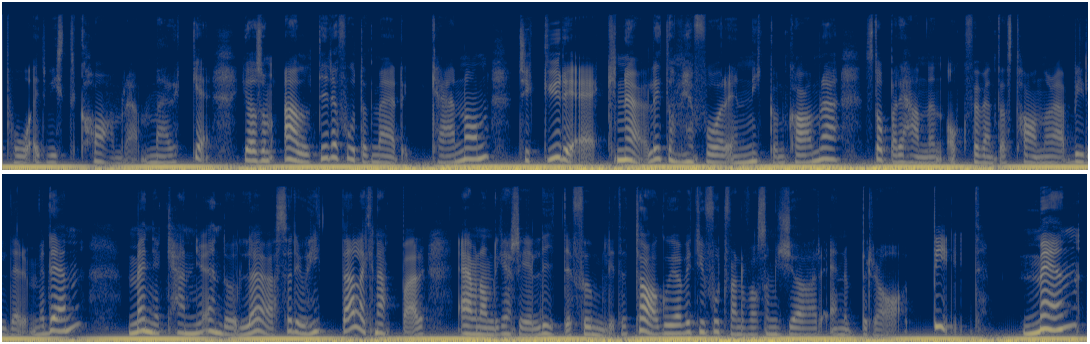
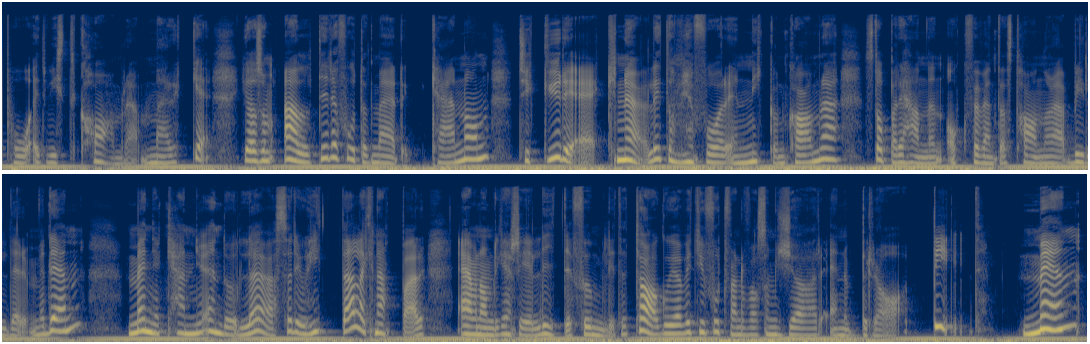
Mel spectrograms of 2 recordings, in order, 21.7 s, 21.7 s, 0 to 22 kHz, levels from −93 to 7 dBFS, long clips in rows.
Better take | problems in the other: second | low rumble; loud; throughout; 5 dB below the speech; faint in the second

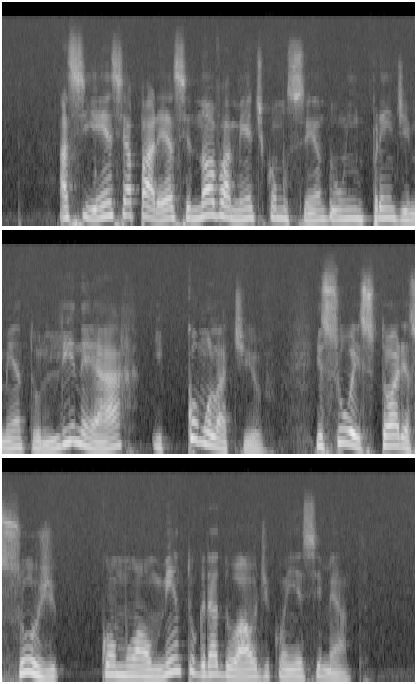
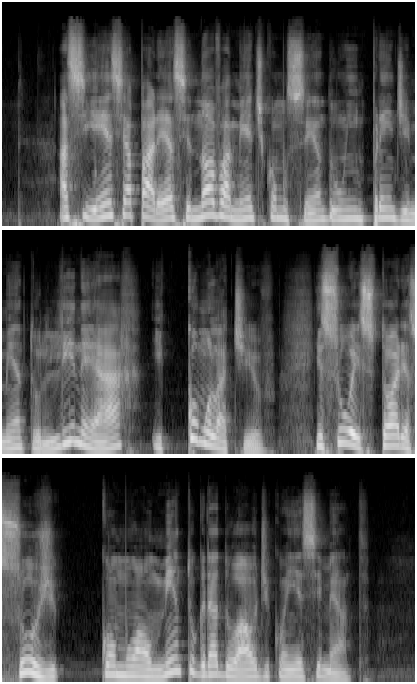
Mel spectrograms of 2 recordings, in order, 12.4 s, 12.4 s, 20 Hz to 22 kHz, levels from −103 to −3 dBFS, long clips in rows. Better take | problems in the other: second | hiss; faint; throughout; 25 dB below the speech

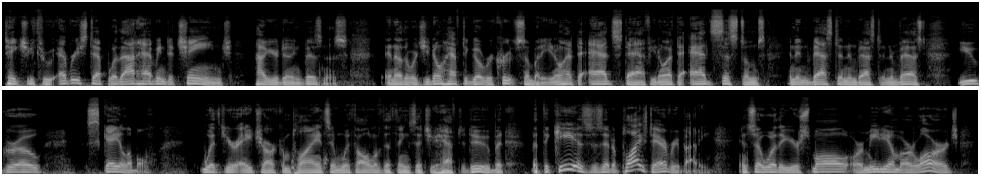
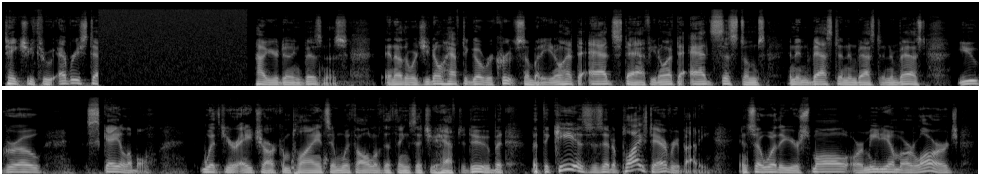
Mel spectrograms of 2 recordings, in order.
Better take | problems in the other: first | audio cutting out; filled with static; at 1 s for 1.5 s

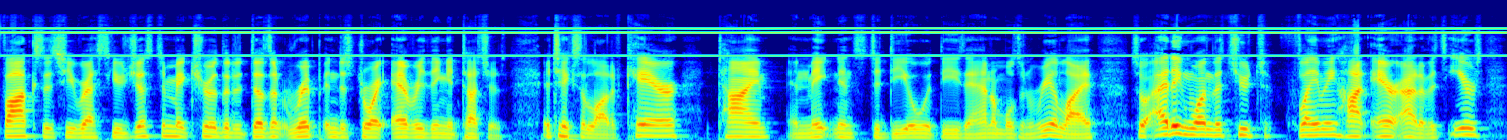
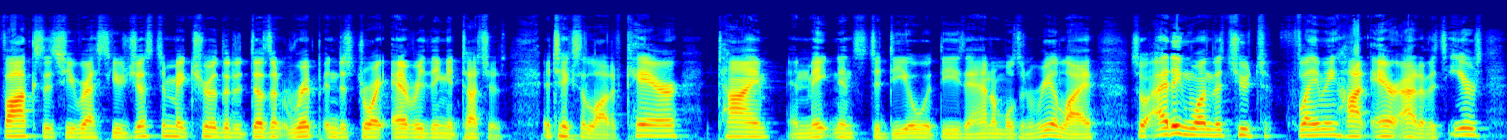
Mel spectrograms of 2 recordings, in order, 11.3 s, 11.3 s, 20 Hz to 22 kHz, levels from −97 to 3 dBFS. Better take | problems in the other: second | high-pitched whine; loud; throughout; 8.5 kHz, 9 dB below the speech

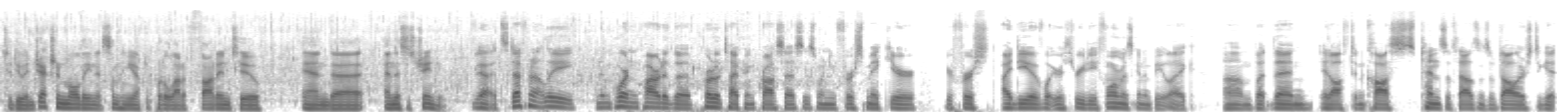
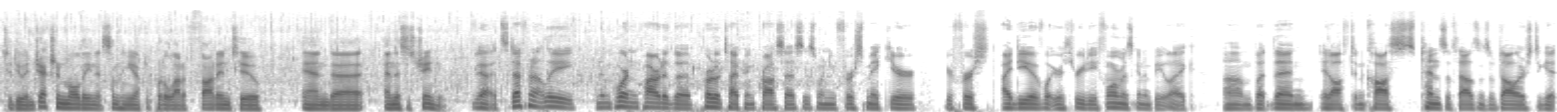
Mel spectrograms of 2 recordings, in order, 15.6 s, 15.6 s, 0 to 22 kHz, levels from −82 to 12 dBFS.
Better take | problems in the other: neither | rain or running water; noticeable; until 8.5 s; 20 dB below the speech; the same in both

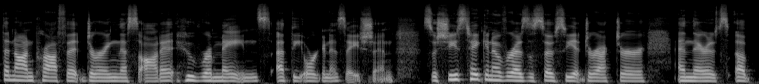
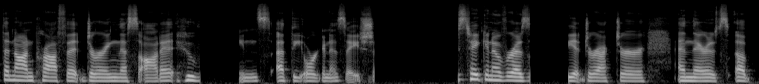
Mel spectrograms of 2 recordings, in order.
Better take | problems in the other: first | audio cutting out; at 2 s, at 3.5 s for 1 s and at 5.5 s

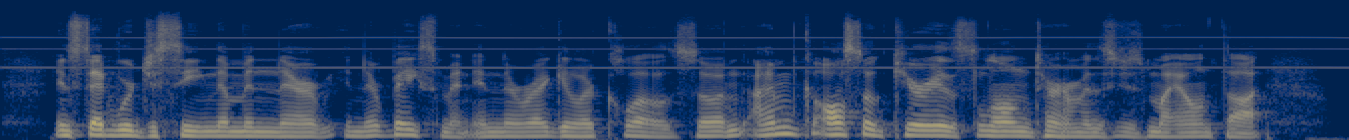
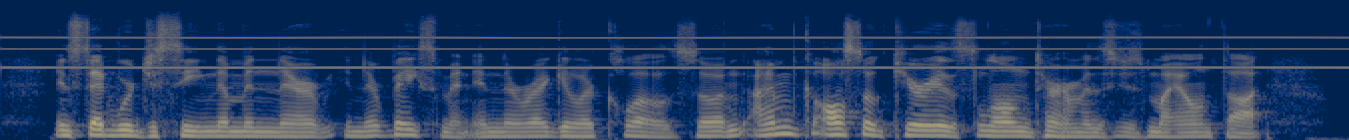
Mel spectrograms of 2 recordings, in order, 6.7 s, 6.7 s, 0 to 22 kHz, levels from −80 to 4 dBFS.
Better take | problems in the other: first | high-pitched whine; loud; throughout; 3 kHz, 6 dB below the speech; faint in the first

